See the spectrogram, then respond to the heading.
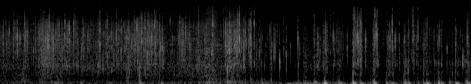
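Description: A folded sheet of clear plastic bubble wrap is held in both hands near the mic while fingers squeeze, pop and crinkle it. A steady bright crinkling fills the first half, then gives way to sharper, separate snapping pops with a little low thump beneath them.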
